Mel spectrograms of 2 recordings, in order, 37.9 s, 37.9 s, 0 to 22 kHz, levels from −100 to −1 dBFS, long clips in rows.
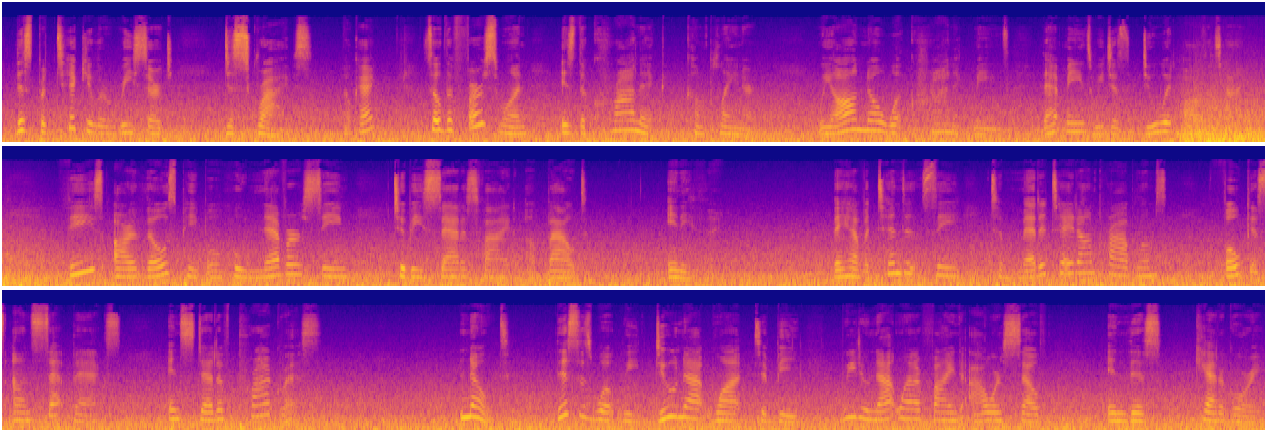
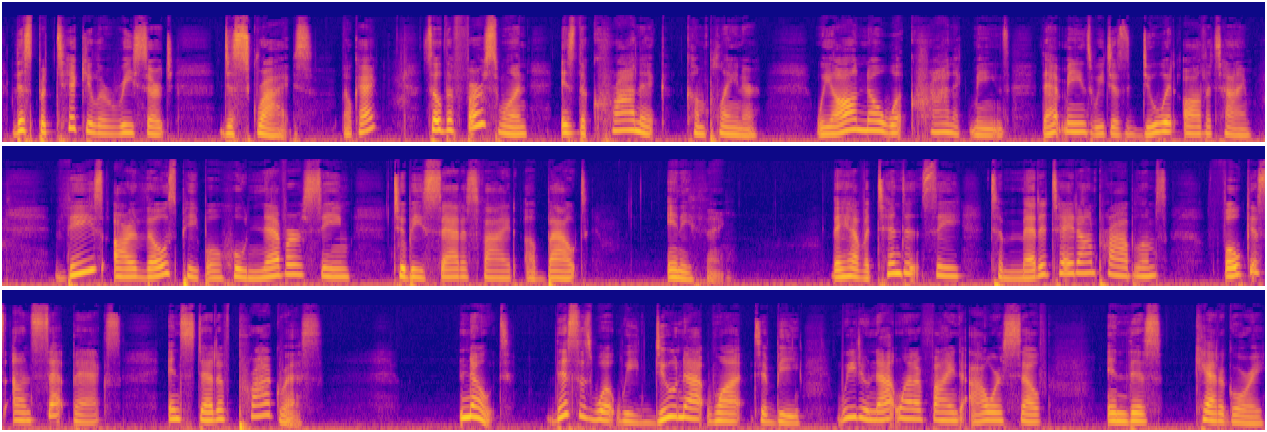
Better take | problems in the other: second | wind noise on the microphone; heavy; 7 dB below the speech

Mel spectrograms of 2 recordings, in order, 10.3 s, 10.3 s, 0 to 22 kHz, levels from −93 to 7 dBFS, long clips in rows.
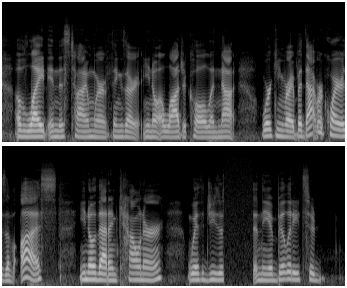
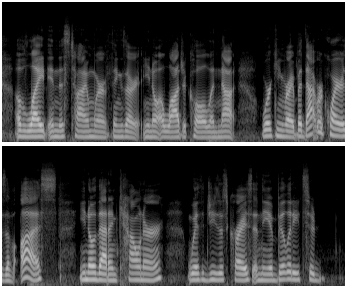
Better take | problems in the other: second | audio cutting out; at 8.5 s

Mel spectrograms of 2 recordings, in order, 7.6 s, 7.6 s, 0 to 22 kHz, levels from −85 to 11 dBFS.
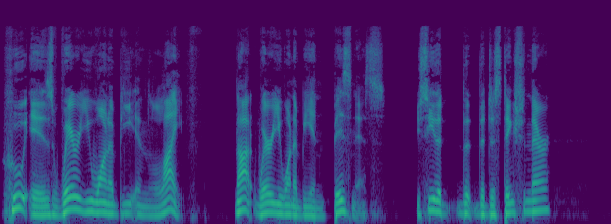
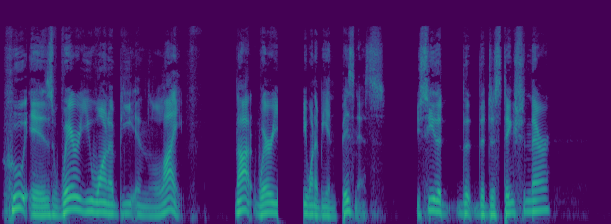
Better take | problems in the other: first | audio freezing; at 3.5 s

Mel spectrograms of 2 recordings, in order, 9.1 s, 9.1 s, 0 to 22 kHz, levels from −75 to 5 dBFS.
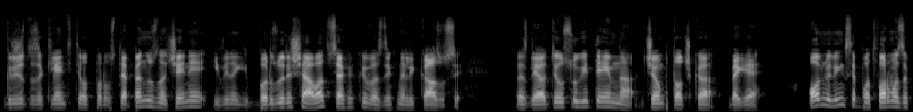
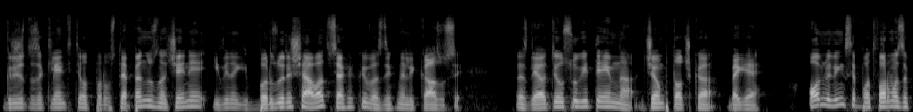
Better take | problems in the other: second | thin; somewhat; fading below 400 Hz

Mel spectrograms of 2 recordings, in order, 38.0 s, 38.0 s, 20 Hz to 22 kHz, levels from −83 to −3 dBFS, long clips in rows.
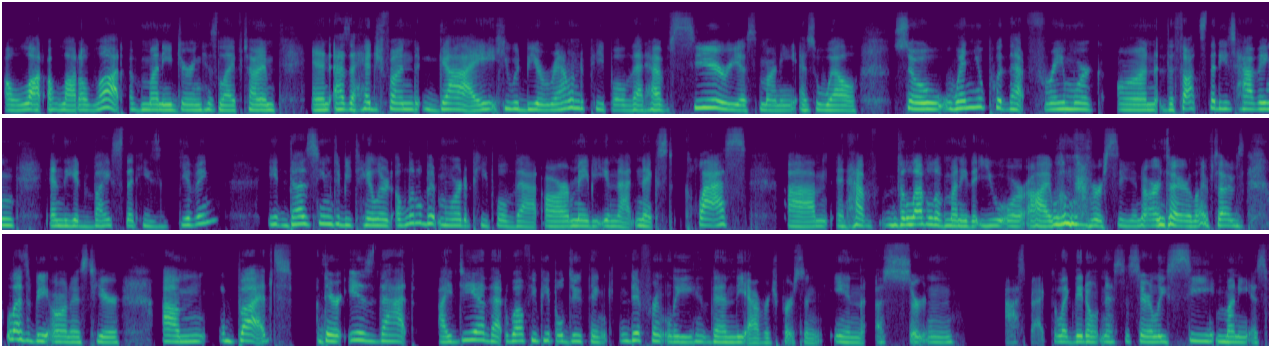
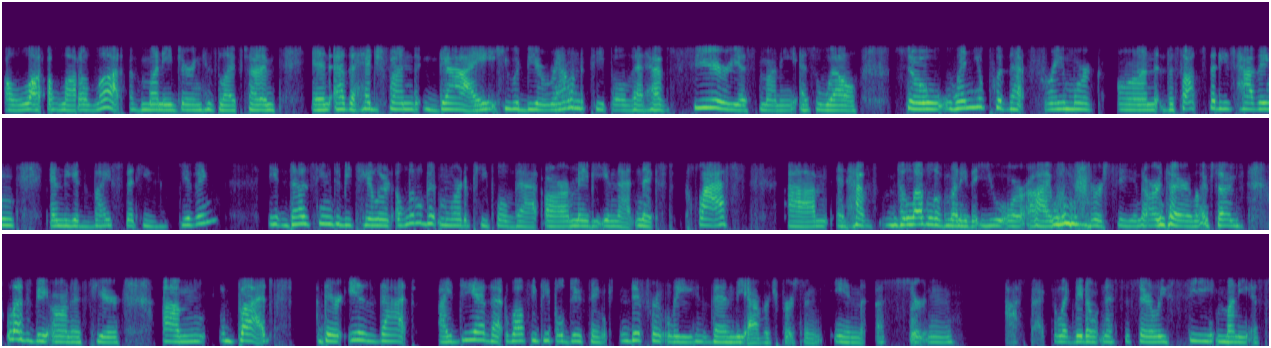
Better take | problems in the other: first | garbled, watery; badly; nothing above 4 kHz; slightly in the first

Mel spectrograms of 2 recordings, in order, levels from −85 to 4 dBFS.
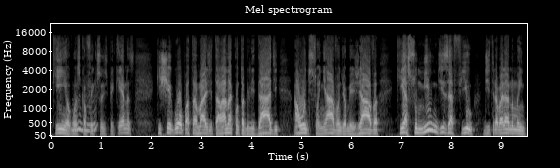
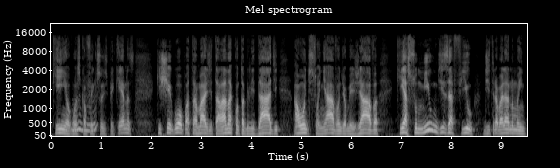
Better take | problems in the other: second | distortion; slight; 5% of the sound clipped

